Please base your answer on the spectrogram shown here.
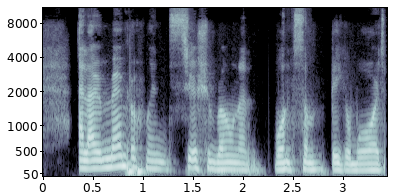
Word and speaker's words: Saoirse: If you can say sear and you can say sha, you can say Saoirse.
